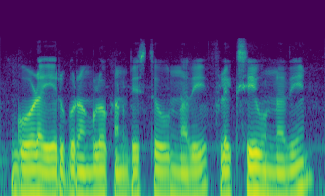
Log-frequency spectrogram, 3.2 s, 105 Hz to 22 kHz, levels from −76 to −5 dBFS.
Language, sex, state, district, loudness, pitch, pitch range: Telugu, male, Telangana, Mahabubabad, -15 LUFS, 105 Hz, 100-110 Hz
